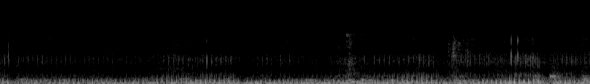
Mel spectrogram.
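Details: Stray cat on a cat island seeking affection, filmed with a GoPro HERO8: a steady, low rumbling purr runs unbroken through all six seconds, with faint scattered clicks and rustles above it.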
